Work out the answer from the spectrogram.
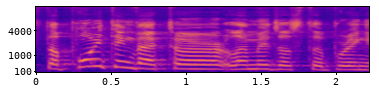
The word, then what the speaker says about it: Poynting: want you to note a pointing is a spelled a weird it sounds like a pointing as if I'm pointing and it's confusing because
